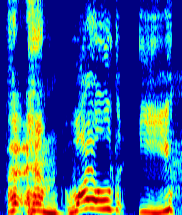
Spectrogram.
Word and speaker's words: Wilde: Wilde E, you put the E, so that's how I'm pronouncing it, is the first chip bold enough to create a delicious chip crafted from 100% all-natural chicken breast.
